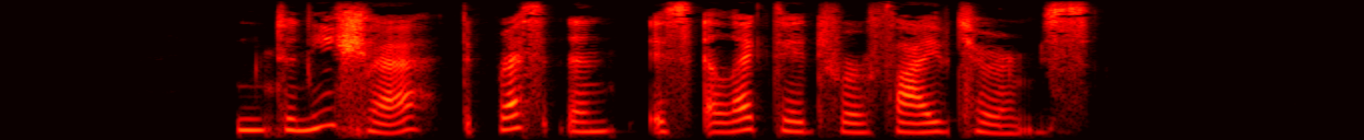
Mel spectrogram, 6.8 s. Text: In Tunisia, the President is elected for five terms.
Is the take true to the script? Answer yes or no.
yes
